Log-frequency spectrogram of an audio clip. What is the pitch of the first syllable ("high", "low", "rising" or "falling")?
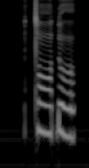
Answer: low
